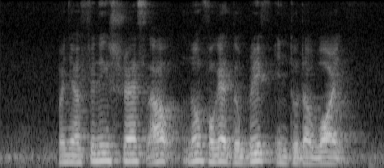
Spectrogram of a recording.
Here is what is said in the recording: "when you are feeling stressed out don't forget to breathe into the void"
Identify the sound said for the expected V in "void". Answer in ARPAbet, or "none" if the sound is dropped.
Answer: W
